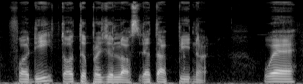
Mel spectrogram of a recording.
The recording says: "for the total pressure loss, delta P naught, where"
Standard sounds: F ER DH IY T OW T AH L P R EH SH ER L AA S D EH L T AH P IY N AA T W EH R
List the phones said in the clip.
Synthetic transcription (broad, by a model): F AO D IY T OW T AH L P R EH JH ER L AA S D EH T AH P IY N AA T W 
